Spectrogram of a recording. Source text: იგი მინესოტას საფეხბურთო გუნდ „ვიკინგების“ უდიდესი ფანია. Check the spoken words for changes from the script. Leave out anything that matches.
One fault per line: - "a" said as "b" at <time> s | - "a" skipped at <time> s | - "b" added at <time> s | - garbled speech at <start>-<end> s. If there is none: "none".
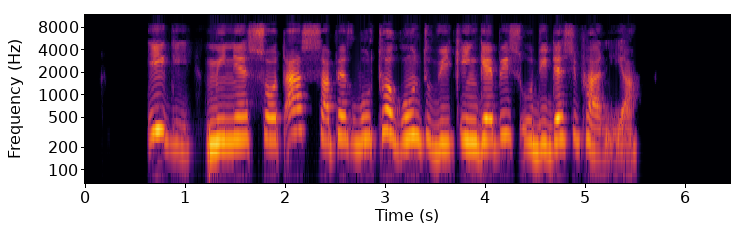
none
